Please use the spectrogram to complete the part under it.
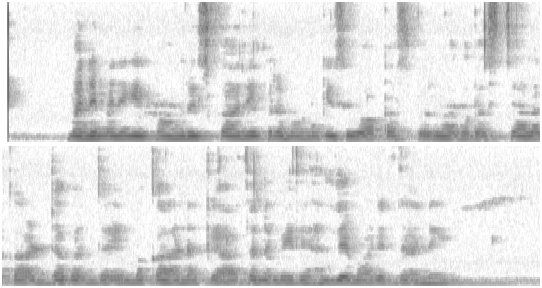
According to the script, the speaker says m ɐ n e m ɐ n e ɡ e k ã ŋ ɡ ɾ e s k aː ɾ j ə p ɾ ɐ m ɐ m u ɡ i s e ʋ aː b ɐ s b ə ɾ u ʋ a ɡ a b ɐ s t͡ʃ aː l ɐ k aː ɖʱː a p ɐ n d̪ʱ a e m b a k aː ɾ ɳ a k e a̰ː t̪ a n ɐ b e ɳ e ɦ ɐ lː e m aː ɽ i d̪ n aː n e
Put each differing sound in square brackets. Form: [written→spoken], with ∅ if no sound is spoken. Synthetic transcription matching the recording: m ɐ n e m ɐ n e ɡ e k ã ŋ ɡ ɾ e s k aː ɾ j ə [p→k] ɾ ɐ m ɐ m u ɡ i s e ʋ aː [b→p] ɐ s b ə ɾ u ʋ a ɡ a b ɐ s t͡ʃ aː l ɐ k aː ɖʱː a [p→b] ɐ n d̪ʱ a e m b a k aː ɾ ɳ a k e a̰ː t̪ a n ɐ [b→m] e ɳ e ɦ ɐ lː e m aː ɽ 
